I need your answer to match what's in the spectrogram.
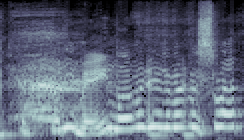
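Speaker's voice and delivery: high, baffled retort with a laugh; mock indignation. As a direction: throw the question back, pitch climbing. Acted indignant reply to the tutor.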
